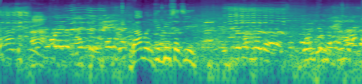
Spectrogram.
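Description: At a busy livestock market in Shirur taluka, Pune district, several goats bleat repeatedly nearby, overlapping with people talking close by.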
